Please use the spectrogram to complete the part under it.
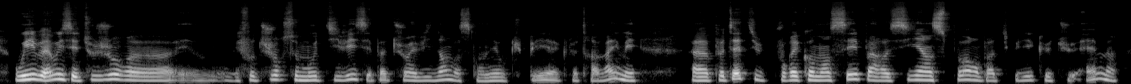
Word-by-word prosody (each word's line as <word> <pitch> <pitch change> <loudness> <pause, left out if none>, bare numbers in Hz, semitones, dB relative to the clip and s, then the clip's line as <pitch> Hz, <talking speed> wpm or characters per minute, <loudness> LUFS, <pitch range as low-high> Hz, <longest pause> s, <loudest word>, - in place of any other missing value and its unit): Oui, 215 +4 +9
bah 190 -3 +8
oui 235 -1 +6
c'est 190 -6 +4
toujours, 210 +3 +1
heu 180 - 0
et 90 -1 -11
mmh, 90 - -14
il 170 - -9
faut 195 - -4
toujours 215 +4 -4
se 210 -1 -3
motiver. 195 +3 -1
C'est 225 -1 -7
pas 100 - -5
toujours 190 - -6
évident 180 +4 -2
parce 170 -3 -6
qu'on 155 0 -7
est 170 - -1
occupé 105 - -7
avec 95 -3 -7
le 170 - -9
travail 210 +8 -4
mais 180 -5 0 0.5
heu, 180 -1 +4
peut-être 255 +9 +3
tu 215 -7 -6
pourrais 190 +1 +2
commencer 195 +4 +2
par, 190 -6 -1
heu, - - +2
s'il 205 +6 -5
y 210 - +4
a 200 - +4
un 195 - +4
sport 205 +2 -1
en 195 - 0
particulier 180 +3 -7
que 185 - -8
tu 170 - -12
aimes, 215 -9 -3
190 Hz, 225 wpm, -21 LUFS, 175-210 Hz, 0.5 s, Oui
